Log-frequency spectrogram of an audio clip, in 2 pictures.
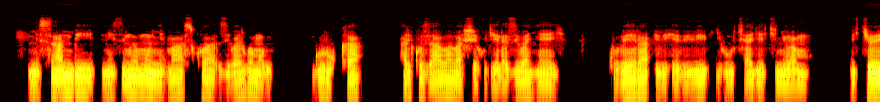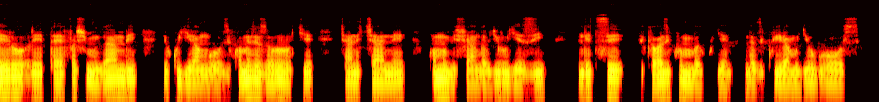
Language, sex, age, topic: Kinyarwanda, male, 36-49, agriculture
